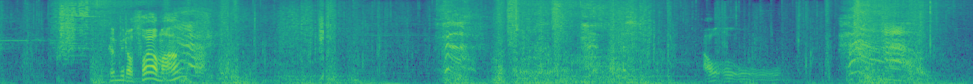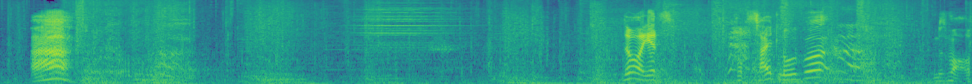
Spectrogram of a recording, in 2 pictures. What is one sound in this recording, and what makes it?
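A large lion roars and snarls.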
